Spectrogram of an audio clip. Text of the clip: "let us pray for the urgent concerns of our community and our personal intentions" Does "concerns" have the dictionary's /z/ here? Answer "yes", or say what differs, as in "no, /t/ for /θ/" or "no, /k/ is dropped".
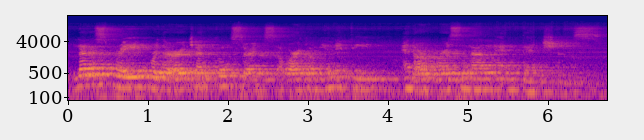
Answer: no, /s/ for /z/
